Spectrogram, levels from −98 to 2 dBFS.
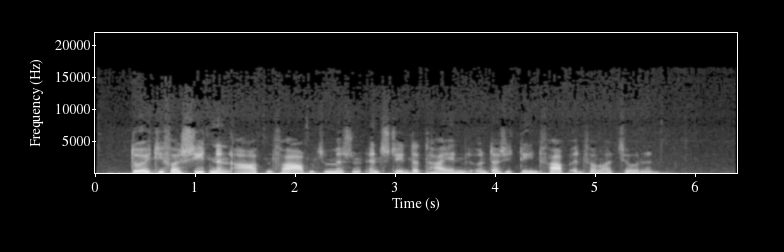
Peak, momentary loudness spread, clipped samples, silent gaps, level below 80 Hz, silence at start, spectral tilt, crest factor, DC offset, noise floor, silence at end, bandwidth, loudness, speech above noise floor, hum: -2 dBFS; 11 LU; under 0.1%; none; -40 dBFS; 0.15 s; -6 dB/octave; 18 dB; under 0.1%; -55 dBFS; 0.65 s; 14.5 kHz; -19 LUFS; 36 dB; none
